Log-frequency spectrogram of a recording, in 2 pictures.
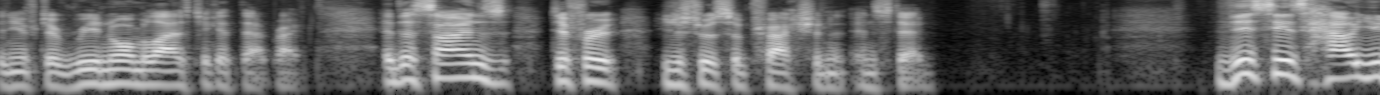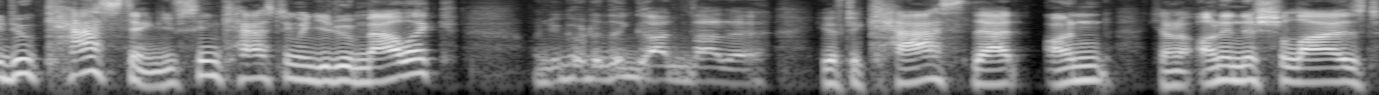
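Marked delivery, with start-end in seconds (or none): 9.5-10.7 quiet, hushed put-on voice. Explaining casting in code, the speaker breaks into a Marlon Brando voice. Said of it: "(MARLON BRANDO VOICE)".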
